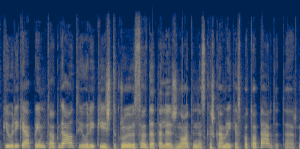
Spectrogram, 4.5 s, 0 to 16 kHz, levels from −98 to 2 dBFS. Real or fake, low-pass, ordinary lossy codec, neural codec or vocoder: fake; 14.4 kHz; AAC, 96 kbps; vocoder, 44.1 kHz, 128 mel bands every 256 samples, BigVGAN v2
